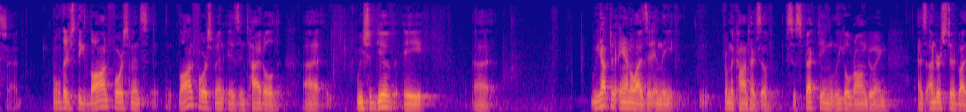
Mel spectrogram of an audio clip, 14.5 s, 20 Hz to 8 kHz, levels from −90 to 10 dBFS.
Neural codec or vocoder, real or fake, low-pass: none; real; 7.2 kHz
